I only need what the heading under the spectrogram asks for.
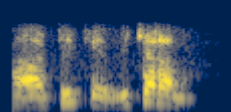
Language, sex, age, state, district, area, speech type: Marathi, male, 18-30, Maharashtra, Jalna, urban, conversation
